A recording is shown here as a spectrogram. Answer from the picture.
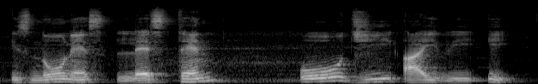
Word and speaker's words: ogive: g i v e we pronounce this way it is given that o g o g earlier days or um we were speaking o give ogive whatever it may be here it is written that way you have to pronounce i will speak ojiva you may have different also it is not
